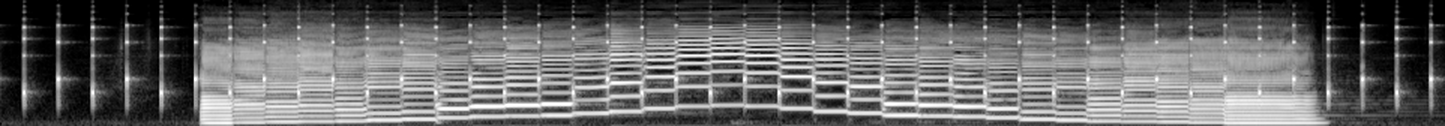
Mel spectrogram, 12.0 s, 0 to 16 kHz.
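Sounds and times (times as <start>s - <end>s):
metronome clicking: 0.0s - 12.0s
tenor saxophone playing a scale: 1.6s - 11.6s.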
